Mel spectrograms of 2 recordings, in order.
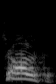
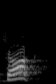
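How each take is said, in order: First: The L sound is pronounced in the word. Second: The L sound is left out of the word. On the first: The speaker calls it wrong. "it is not chalk" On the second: The speaker calls it right. "L as the silent letter"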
